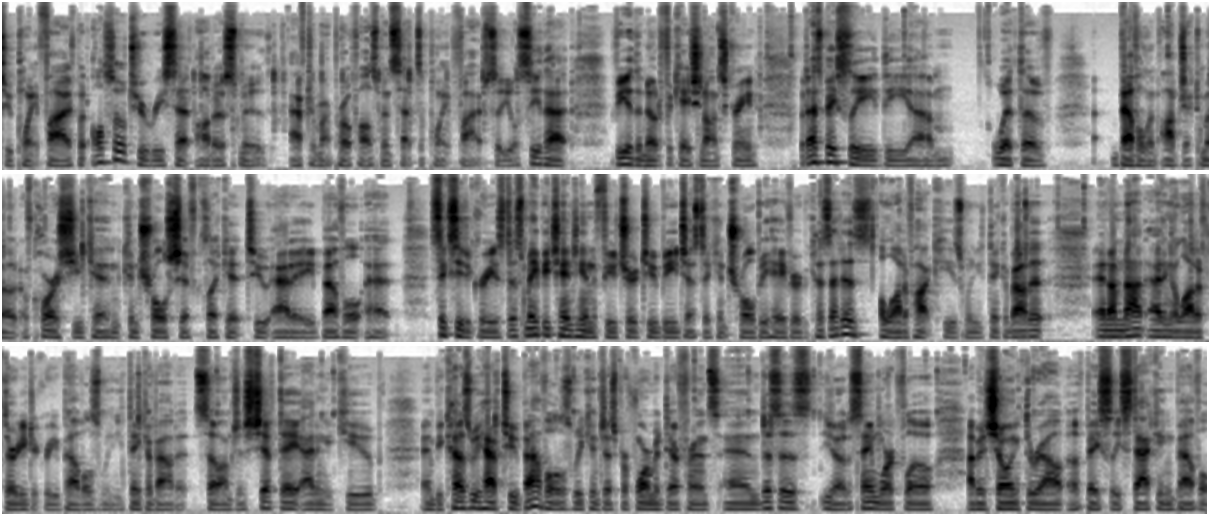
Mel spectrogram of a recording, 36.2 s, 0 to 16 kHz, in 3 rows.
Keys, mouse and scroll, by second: 1.9-6.6 typing, 7.0 click, 7.6 shift+middle click, 8.0-8.5 scroll down 1, 8.5 middle click, 9.1 scroll up 2, 9.8 middle click, 11.7-12.1 scroll down 2, 12.1 shift+middle click, 12.8 q, 16.7 shift+click, 22.2 x, 22.6 middle click, 23.0 scroll up 1, 23.7 right click, 23.9 a, 24.8 click, 25.4 s, 26.1 click, 26.5 middle click, 27.3 click, 29.0 click, 30.1 middle click, 31.1 scroll up 2, 31.5 click, 31.7 q, 32.2 click, 32.3 double click, 32.8 q, 33.3 click, 34.3 click.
